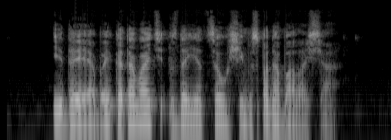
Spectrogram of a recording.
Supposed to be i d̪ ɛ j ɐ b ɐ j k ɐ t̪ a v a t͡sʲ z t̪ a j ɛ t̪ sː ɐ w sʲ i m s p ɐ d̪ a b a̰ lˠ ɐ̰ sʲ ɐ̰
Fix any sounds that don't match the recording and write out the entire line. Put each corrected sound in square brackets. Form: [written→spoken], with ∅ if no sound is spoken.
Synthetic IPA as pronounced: i d̪ ɛ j ɐ b ɐ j k ɐ t̪ a v a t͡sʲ z [t̪→d̪] a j ɛ t̪ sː ɐ w sʲ i m s p ɐ d̪ a b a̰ lˠ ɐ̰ sʲ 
